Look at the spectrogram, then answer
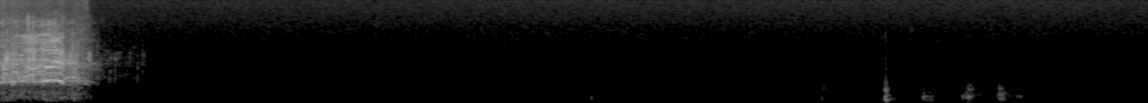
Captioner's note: applause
